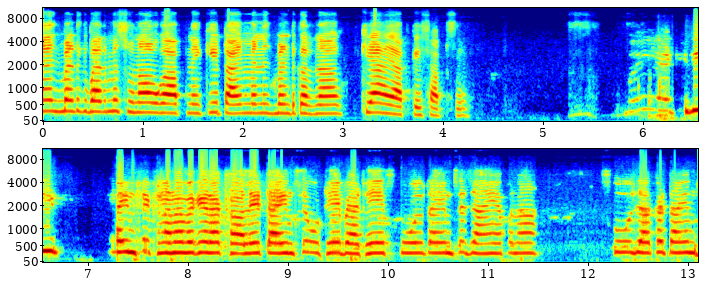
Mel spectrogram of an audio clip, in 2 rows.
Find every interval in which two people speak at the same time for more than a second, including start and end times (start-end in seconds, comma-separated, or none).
none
